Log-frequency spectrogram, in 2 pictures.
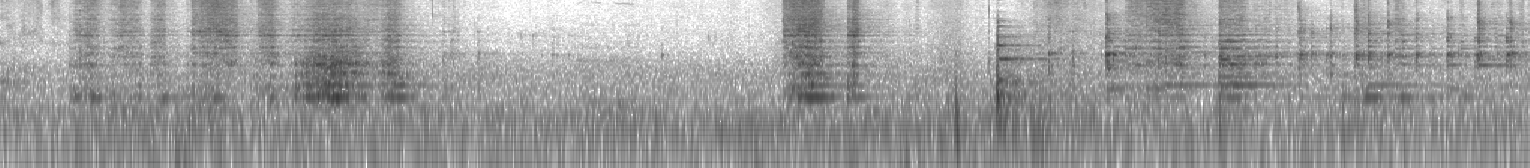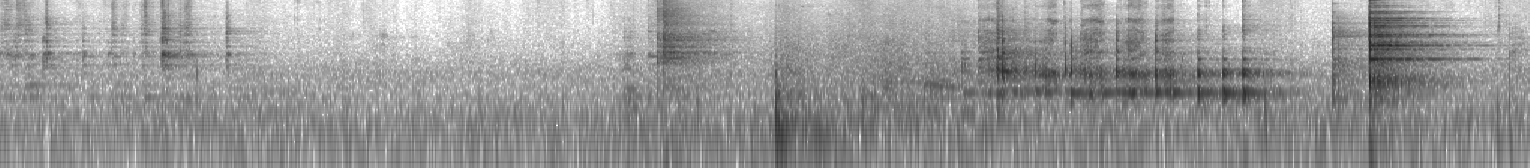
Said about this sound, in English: For the final layer, I'm going to mix the cheese with some breadcrumbs and then sprinkle it over the top.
